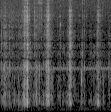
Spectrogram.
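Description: Chewing a mouthful of crunchy breadstick coated in chocolate dip: a run of soft, irregular crunches.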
